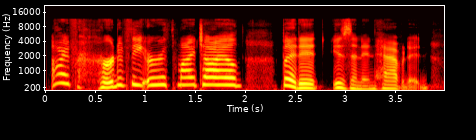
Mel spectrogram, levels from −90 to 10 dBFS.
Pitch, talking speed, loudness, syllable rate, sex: 265 Hz, 165 wpm, -16 LUFS, 4.6 syllables/s, female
